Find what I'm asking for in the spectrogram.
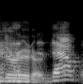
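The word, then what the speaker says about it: DeRuyter: Tim DeRuiter. – That one's going to... screw me up every time. DeRuiter. That Y should be pronounced. Otherwise, remove it.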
